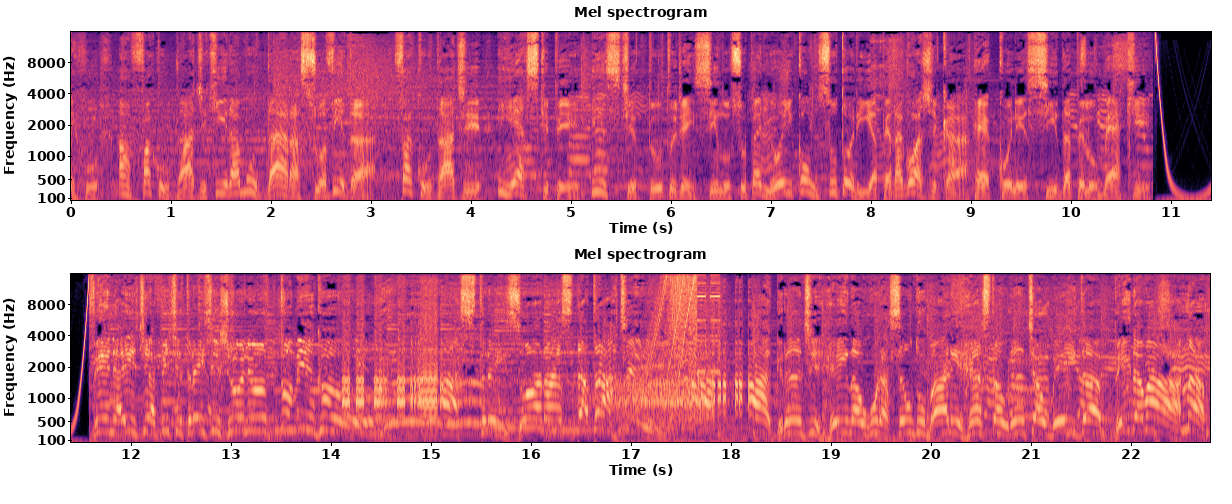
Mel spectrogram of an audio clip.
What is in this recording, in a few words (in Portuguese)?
locucao brasil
